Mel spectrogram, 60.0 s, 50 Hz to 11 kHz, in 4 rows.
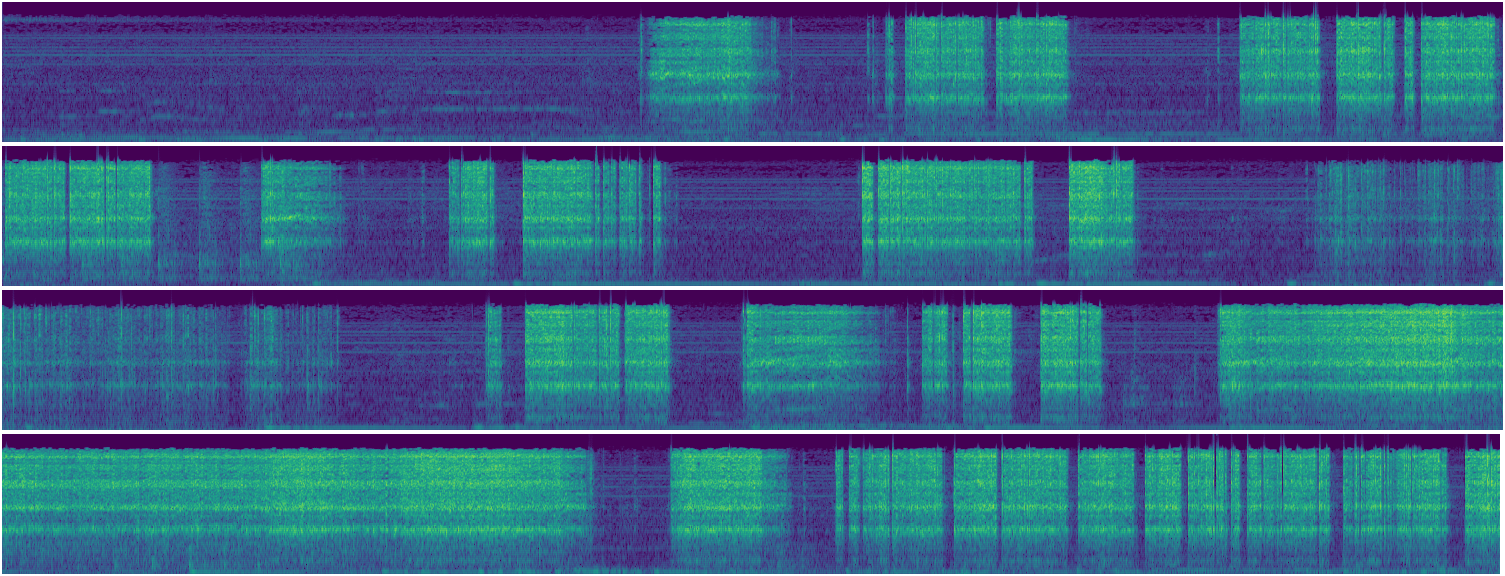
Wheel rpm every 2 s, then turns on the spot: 0, 0, 0, 50, 10, 10, 10, 20, 10, 30, 20, 0, 20, 10, 20, 20, 20, 10, 50, 20, 30, 150, 160, 160, 150, 60, 30, 20, 20, 30.
10-18 20-22 24-36 38-42 52-60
